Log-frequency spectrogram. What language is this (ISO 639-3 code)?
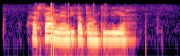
swa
